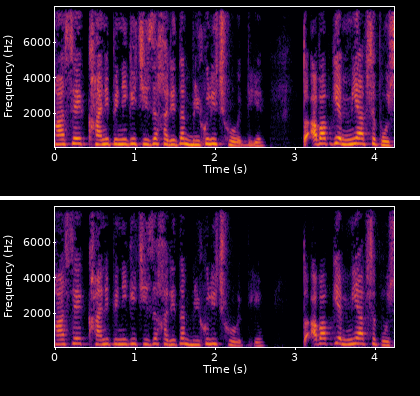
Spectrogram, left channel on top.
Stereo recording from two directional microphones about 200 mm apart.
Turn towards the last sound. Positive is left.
turn(degrees=25)  # may be behind; listen again after turning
